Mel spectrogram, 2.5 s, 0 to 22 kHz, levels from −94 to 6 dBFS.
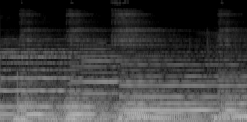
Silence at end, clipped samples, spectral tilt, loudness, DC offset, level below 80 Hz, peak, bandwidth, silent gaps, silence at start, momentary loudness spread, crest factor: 0 s; under 0.1%; -8 dB/octave; -31 LUFS; 0.4%; -42 dBFS; -18 dBFS; 15.5 kHz; none; 0 s; 4 LU; 12 dB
